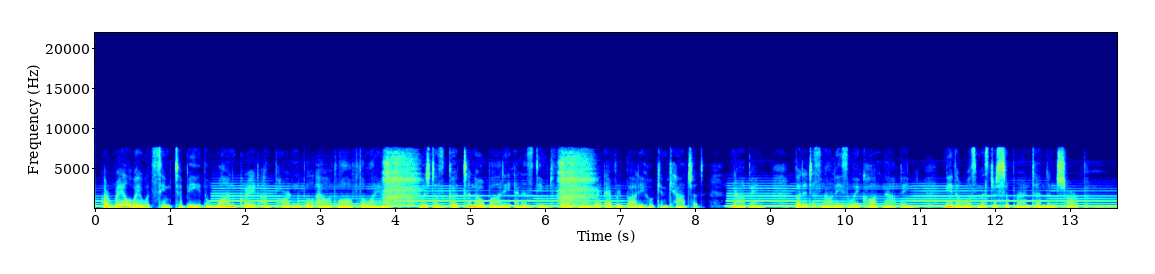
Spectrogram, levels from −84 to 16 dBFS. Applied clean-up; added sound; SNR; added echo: none; Wind instrument, woodwind instrument + Breathing; 2 dB; none.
